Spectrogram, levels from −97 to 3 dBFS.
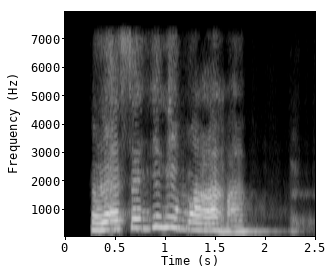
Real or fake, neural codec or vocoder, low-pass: fake; codec, 16 kHz, 2 kbps, FreqCodec, smaller model; 7.2 kHz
